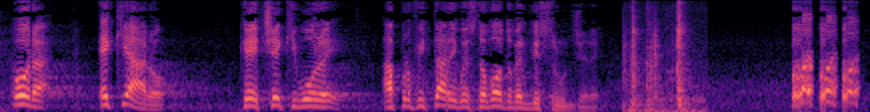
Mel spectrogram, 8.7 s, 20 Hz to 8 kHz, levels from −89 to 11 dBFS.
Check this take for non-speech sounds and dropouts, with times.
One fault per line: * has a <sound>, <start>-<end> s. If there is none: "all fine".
* has a squeak, 6.2-7.1 s
* has a laugh, 7.9-8.6 s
